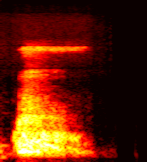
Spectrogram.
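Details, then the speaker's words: Voiced imitation, not a real recording, of a systolic aortic stenosis murmur: short whoosh swelling fast with an early peak then fading, suggesting mild stenosis. "un soplo rápido, con un pico rápido, probablemente la estenosis sea leve."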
